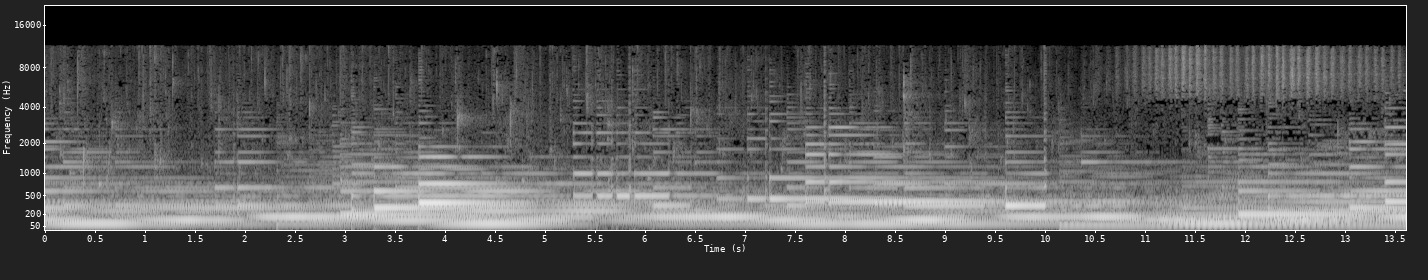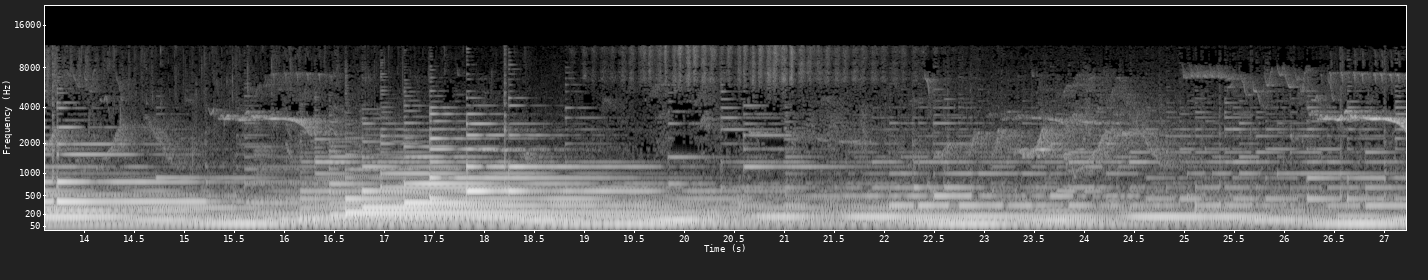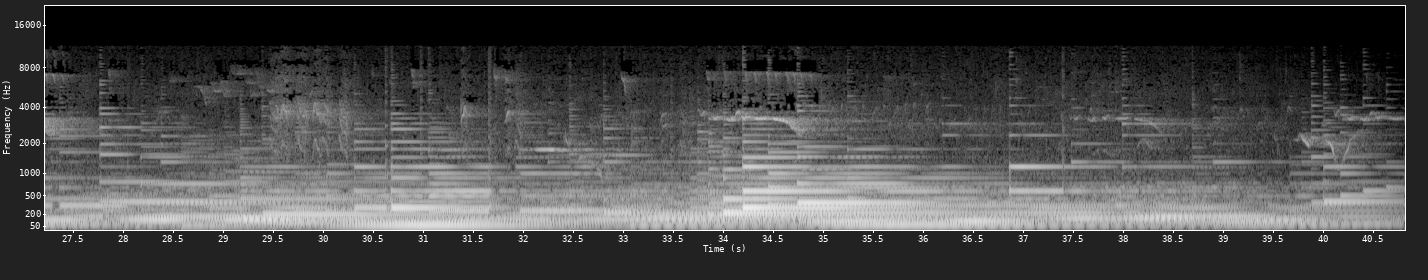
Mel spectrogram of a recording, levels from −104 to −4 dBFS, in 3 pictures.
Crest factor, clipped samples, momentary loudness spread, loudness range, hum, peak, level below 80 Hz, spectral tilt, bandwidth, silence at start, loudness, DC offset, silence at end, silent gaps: 20 dB; under 0.1%; 11 LU; 8 LU; none; -4 dBFS; -34 dBFS; -7.5 dB/octave; 11.5 kHz; 0 s; -24 LUFS; under 0.1%; 0 s; none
